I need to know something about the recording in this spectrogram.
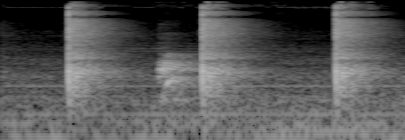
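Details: Biotronix focused (not radial) shockwave therapy device firing pulses during demonstration, with intensity and frequency adjusted inversely; sharp, even snapping clicks, about one and a half a second.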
